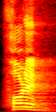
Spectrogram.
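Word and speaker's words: foreign: Silent আছে দেখো ফরেন ফরেন এখানে লক্ষ্য করো জি এর উচ্চারণটা সাইলেন্ট আছে ফরেন মানে হচ্ছে বিদেশি এরপরে দেখো ন্যাশ লক্ষ্য করো ন্যাশ এই শব্দটা এই শব্দটার মধ্যে কয়টা সিলেবল আছে?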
